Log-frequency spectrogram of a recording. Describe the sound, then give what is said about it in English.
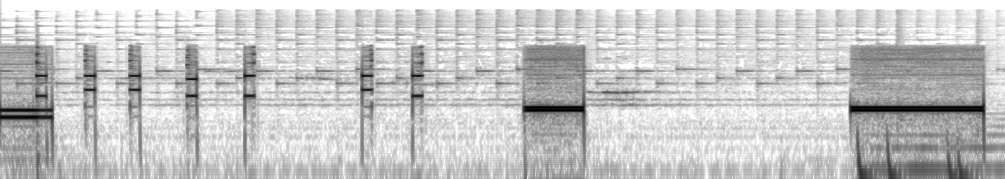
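Seven short touch-tone dialing beeps come in an uneven rhythm, then two long, steady telephone ringing tones follow with a pause between them. No voices are heard. “All right, let's find out. Dialing at random.”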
